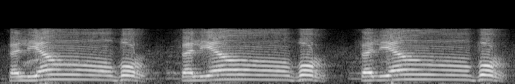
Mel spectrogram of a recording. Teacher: والجنة مالها هنا بقى؟ والجنة هنا مفخمة عشان الظاء مفخمة · Term: اخفاء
